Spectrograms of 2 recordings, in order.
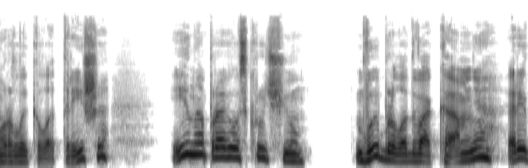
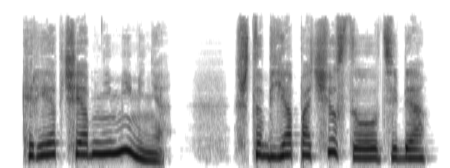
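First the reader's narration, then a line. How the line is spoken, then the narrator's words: Singsong, then laughing. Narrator (Russian): пропела Триша и рассмеялась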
